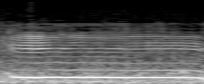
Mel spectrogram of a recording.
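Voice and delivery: high thrilled squeal down the drop; excited squeal. Real, not acted. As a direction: squeal like you're on a coaster. Riding a steep roller coaster.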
